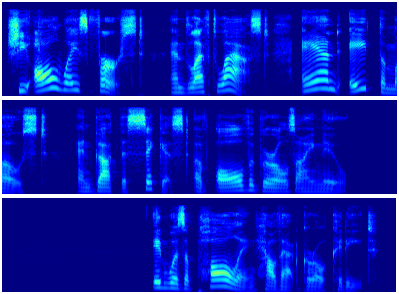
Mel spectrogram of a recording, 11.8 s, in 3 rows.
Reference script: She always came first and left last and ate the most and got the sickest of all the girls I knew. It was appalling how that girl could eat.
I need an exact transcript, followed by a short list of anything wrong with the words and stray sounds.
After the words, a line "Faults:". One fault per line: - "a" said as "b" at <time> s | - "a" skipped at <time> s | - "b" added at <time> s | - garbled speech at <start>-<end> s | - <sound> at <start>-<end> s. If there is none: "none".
She always first and left last and ate the most and got the sickest of all the girls I knew. It was appalling how that girl could eat.
Faults:
- "came" skipped at 0.8 s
